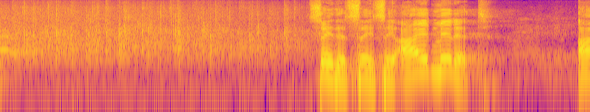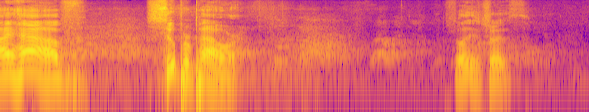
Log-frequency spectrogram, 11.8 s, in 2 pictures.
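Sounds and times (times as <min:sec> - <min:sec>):
audience clapping hands: 0:00.0 - 0:03.8
speech: 0:03.2 - 0:05.0, 0:05.8 - 0:06.8, 0:07.4 - 0:08.4, 0:10.4 - 0:11.1.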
